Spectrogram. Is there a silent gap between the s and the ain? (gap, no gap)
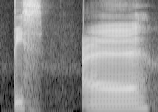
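gap. A silent gap breaks the s from the next sound. The speaker calls it wrong. "kayak ada berhenti dulu, kayak ada jeda dulu"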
